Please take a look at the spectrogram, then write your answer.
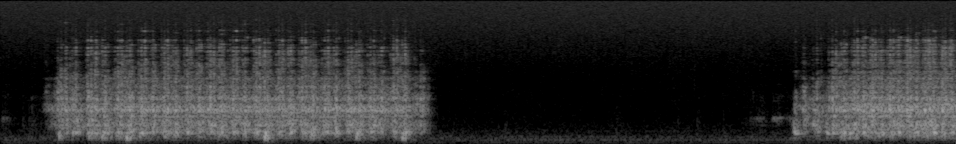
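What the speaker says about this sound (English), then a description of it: "I'm going to stitch just past it to make sure everything's tacked down" A domestic sewing machine runs in two close bursts while stitching a bralette: a steady whirring run of several seconds, a quiet pause, then the stitching starts again.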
